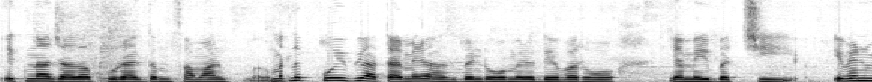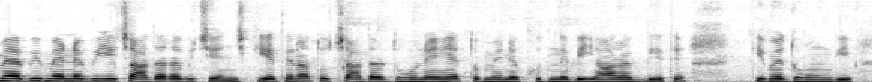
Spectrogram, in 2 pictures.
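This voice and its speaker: A woman's voice: medium pitch, steady tone, a little fast, mellow. Chatty young woman vlogging at home. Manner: chatty, rambling, mixes in English words. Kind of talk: casual home vlog chat. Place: small rented room at home.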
